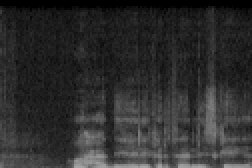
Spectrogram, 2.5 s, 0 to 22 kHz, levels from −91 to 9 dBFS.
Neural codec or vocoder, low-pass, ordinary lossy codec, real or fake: vocoder, 44.1 kHz, 128 mel bands, Pupu-Vocoder; none; none; fake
